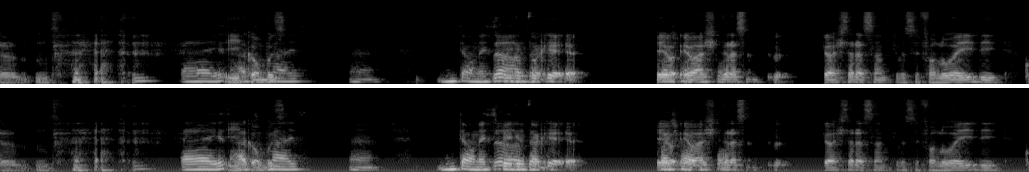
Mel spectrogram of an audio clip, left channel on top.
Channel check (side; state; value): right; noise; hum, 26 dB below the sound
